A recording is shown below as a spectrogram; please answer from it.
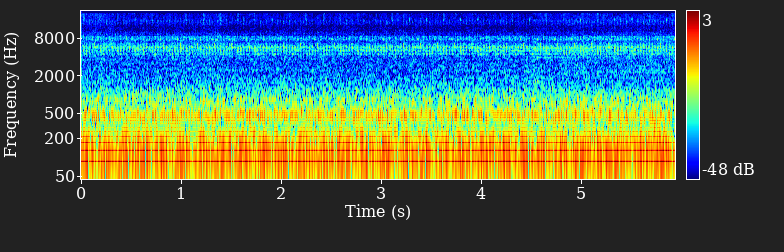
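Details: A Mercedes E320 CDI S211 with a 3.2 V6 diesel (224 hp, 250,000 km, 7G-Tronic, DPF and catalyst emptied) is cold-started after a week, smoking slightly. It idles with a heavy, uneven, lumpy thrum of about 150 pulses a minute: a rough cold idle.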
